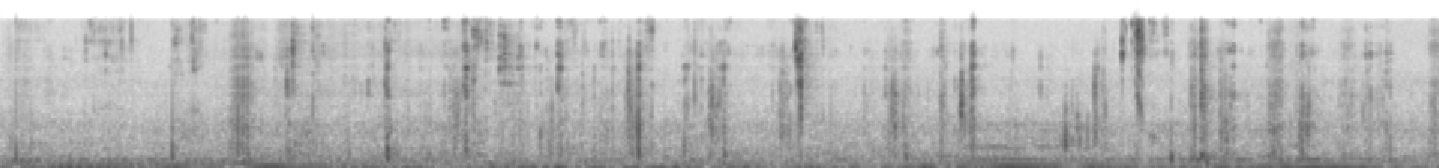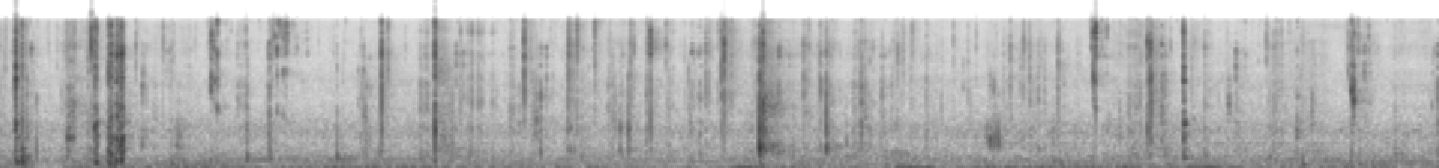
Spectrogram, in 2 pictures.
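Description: Close-miked chewing and mouth clicks, then the shell of a whole cooked lobster cracking and crunching as it is broken apart by hand, with sharp snaps, the loudest about ten seconds in.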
